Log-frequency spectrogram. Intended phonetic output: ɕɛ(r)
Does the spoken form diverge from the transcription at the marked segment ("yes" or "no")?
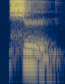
yes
